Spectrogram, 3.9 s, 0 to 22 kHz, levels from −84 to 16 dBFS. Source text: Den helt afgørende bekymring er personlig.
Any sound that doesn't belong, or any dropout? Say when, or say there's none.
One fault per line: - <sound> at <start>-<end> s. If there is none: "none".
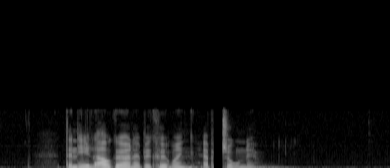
- dropout at 2.1-2.2 s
